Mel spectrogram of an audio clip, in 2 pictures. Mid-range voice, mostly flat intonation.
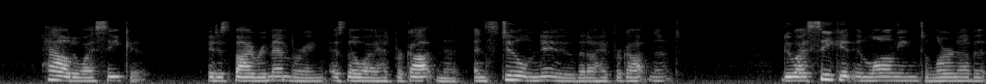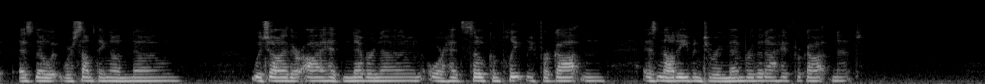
Yes: medium, 165 Hz; narrow, 1.4 semitones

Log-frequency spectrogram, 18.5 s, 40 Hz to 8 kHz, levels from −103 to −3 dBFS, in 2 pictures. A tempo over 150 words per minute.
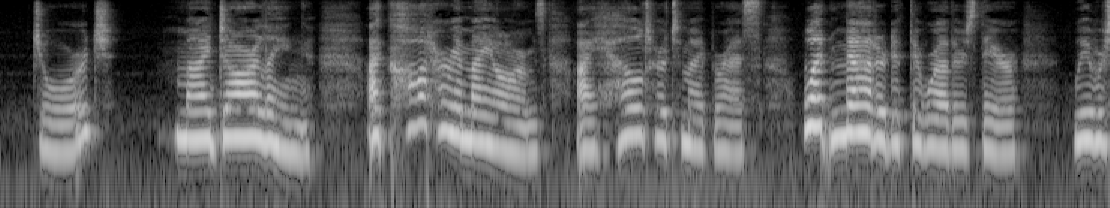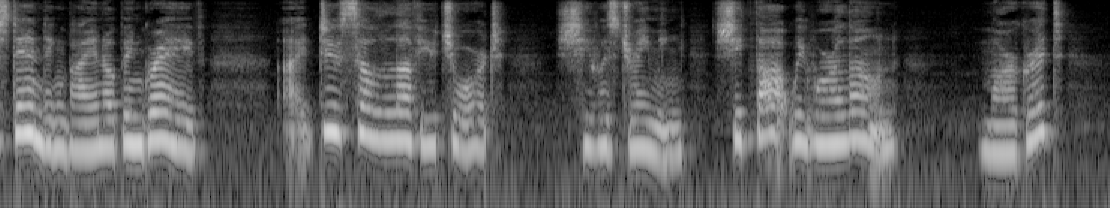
No: average, 145 wpm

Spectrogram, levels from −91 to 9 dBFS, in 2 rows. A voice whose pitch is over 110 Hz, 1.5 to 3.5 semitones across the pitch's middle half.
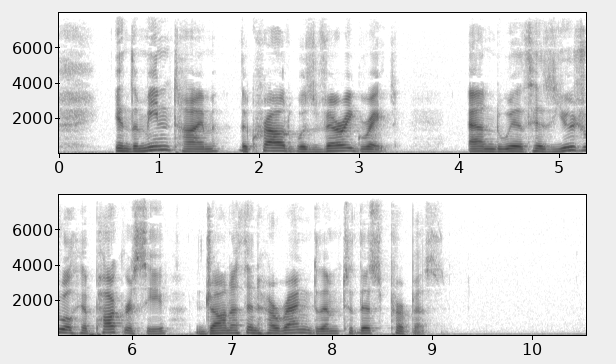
Yes: medium, 140 Hz; average, 3.1 semitones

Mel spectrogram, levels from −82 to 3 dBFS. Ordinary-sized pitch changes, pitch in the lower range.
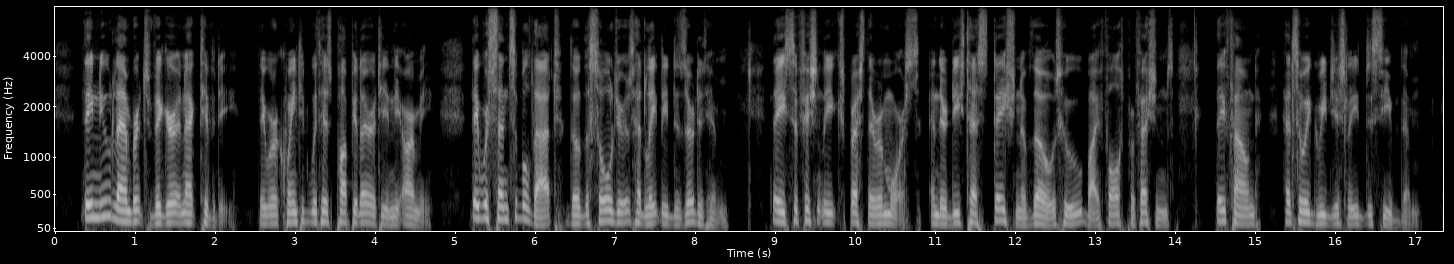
Yes: average, 3.8 semitones; low, 120 Hz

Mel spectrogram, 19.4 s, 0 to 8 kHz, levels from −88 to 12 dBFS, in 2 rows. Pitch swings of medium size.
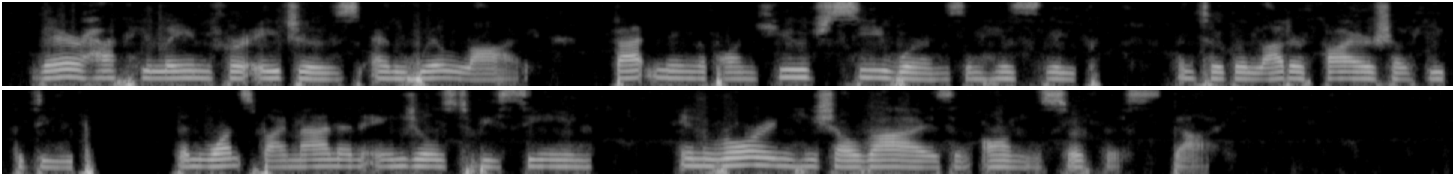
No: narrow, 1.9 semitones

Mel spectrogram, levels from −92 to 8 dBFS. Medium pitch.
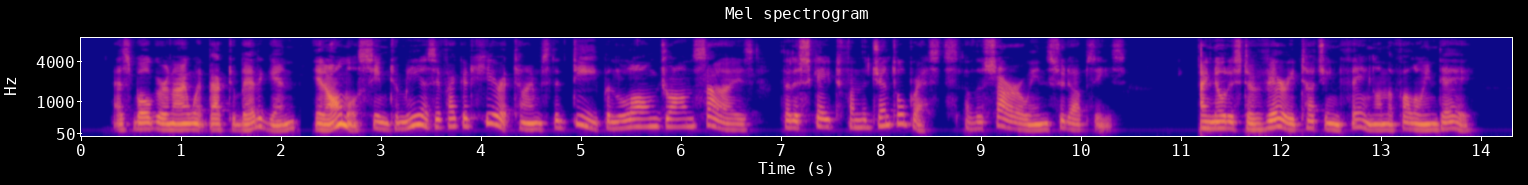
Yes: medium, 165 Hz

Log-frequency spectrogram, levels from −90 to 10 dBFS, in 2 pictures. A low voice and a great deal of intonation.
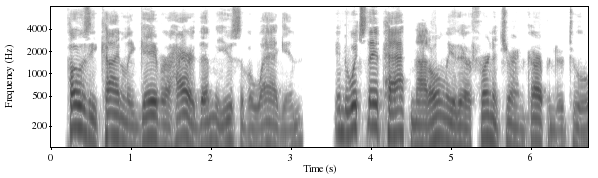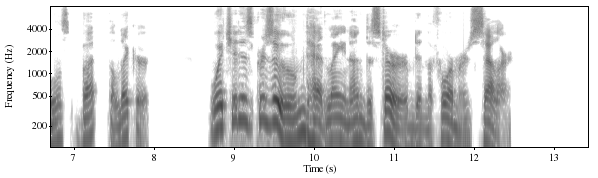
Yes: low, 120 Hz; wide, 6.9 semitones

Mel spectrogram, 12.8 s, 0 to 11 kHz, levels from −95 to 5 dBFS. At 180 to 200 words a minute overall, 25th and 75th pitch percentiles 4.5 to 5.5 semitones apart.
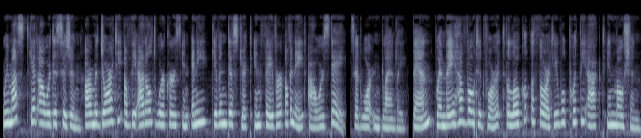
No: average, 190 wpm; average, 3.3 semitones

